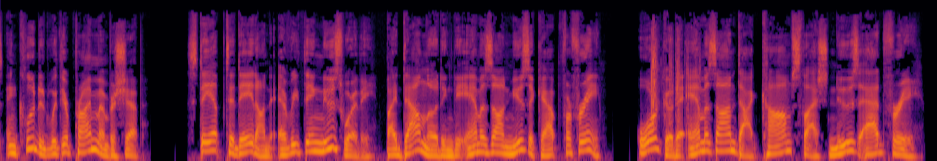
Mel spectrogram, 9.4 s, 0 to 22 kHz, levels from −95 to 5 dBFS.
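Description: From 6.50 to 7.03 s, just after "app for free", a burst of cable scratch noise rides over the speech for about half a second: a dry, crackling rustle roughly 10 dB below the voice. It is likely a worn cable or connector being moved, its contact resistance jumping erratically. On a waveform it shows as dense, jagged spikes of uneven height; a spectrogram shows scattered broadband vertical streaks across the whole frequency range for that span.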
